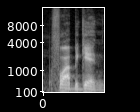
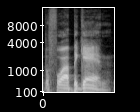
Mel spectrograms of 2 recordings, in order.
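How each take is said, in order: First: "begin" ending in GIN, short I; corrected begin. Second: "began" ending in GAN, open A; mistaken began. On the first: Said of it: "It's begin". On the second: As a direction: quote the error "began", with an A. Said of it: "You put before I began". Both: Shown as a demonstration.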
